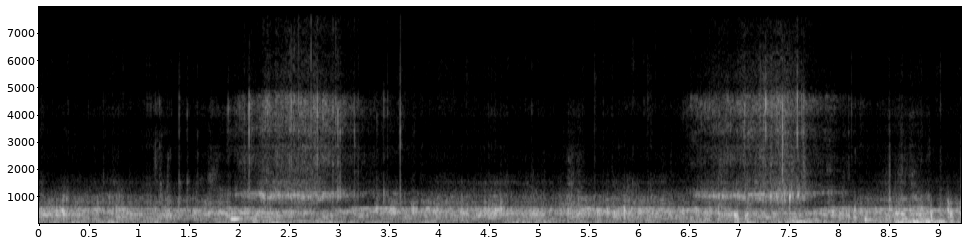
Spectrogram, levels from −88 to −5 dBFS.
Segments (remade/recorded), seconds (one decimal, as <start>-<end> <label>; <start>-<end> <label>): 0.0-9.2 remade

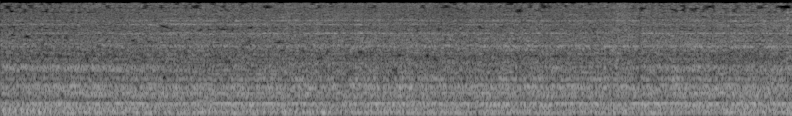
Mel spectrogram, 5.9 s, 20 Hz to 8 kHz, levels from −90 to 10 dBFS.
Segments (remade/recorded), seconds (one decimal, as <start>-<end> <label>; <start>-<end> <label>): 0.0-5.9 recorded

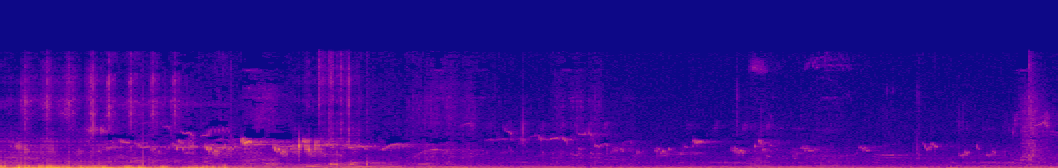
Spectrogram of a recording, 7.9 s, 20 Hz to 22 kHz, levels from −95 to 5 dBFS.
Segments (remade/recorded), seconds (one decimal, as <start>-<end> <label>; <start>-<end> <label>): 0.0-0.8 remade; 0.8-2.2 recorded; 2.2-2.7 remade; 2.7-7.9 recorded

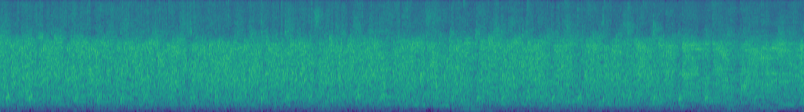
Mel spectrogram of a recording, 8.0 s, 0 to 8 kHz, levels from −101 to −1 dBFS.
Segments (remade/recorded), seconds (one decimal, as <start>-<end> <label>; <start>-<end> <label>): 0.0-6.8 recorded; 6.8-8.0 remade

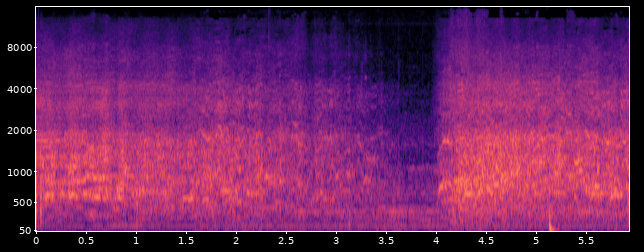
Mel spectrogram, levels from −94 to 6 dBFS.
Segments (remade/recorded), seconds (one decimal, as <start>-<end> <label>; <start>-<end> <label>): 0.0-1.6 remade; 1.6-5.9 recorded

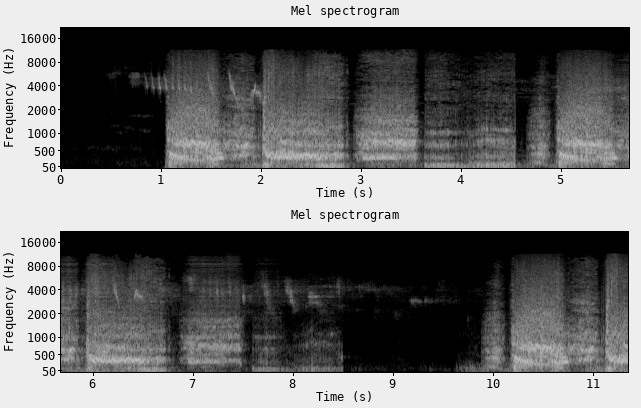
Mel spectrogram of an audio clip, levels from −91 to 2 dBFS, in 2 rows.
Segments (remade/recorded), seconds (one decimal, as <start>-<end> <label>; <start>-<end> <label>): 0.0-5.3 recorded; 5.3-6.2 remade; 6.2-6.8 recorded; 6.8-9.8 remade; 9.8-11.4 recorded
